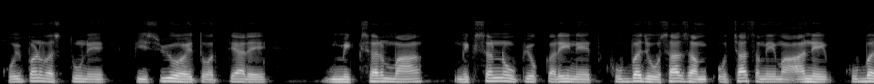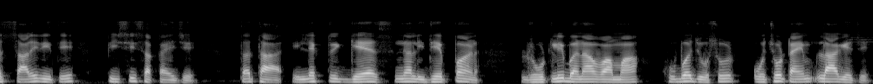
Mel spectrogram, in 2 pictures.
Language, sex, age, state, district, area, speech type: Gujarati, male, 18-30, Gujarat, Ahmedabad, urban, spontaneous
